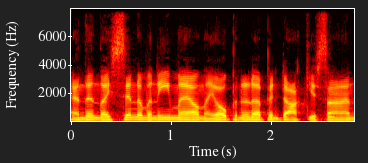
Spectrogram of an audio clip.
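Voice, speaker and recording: This man speaks with a Tennessee accent and a fairly high pitch. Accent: US Southern (Tennessee). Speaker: financial advisor. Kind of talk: casual radio interview.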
